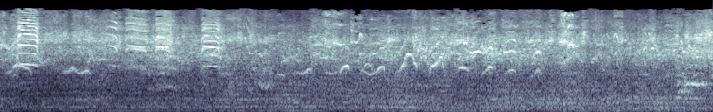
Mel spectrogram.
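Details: Grating, loud macaw squawks repeat rapidly at the start, giving way to a busy background of twittering and squealing birds in an outdoor setting.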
